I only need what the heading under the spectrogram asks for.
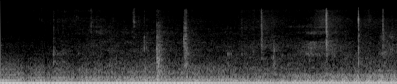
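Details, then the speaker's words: Trans Am with a manual choke at cold start: a deep, steady rumble with an even beat of about two pulses a second and no knocks or misses; normal, healthy cold idle. "this sounds really good I mean that's that's cold idle but it does sound really good"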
